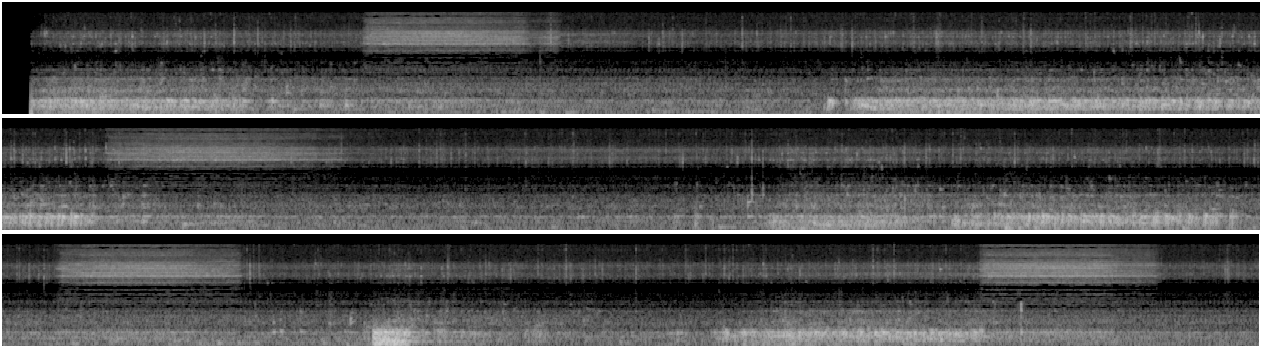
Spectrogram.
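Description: Scuba diver breathing through a regulator underwater, heard about four times over: each breath is a short hiss of inhalation followed by a longer bubbling exhale. A single sharp click stands out about two-thirds of the way through.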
